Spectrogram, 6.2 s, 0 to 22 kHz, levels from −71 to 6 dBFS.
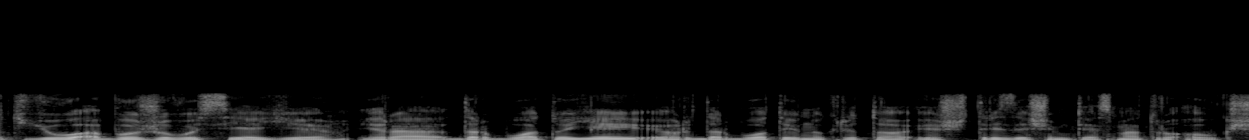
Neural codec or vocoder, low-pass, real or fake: none; 7.2 kHz; real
